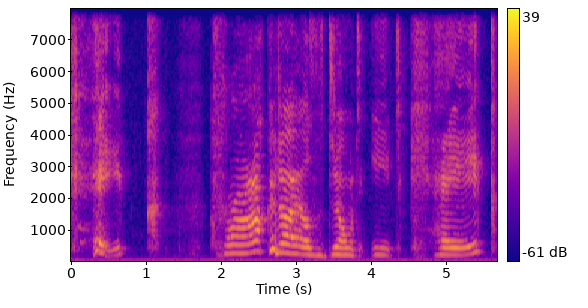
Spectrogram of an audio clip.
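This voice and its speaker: A woman in a loud, put-on character voice at a fairly high pitch and a very slow pace. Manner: fierce.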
